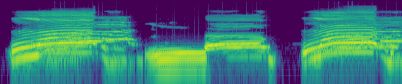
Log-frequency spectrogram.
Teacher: জিব্বার আগার কিনারা সামনের উপরের মাড়ির দাঁতের গোড়ার সঙ্গে লাগায়া উচ্চারণ হয়। তাহলে লামের মাখরাজ জিব্বার আগার কিনারা সামনের দাঁতের মাড়ির দাঁতের গোড়ার সাথে, সামনের যে দাঁত এই মাড়ির দাঁতের গোড়ার সঙ্গে জিব্বার আগাটা লাগাতে হয়।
